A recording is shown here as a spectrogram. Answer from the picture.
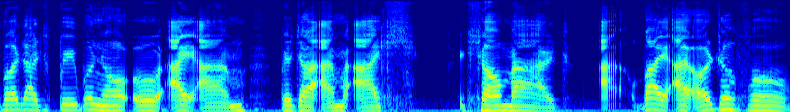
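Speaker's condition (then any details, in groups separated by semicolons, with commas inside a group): Cerebral palsy; uses light writer communication device; partly voiced, partly typed audio on light writer communication device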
